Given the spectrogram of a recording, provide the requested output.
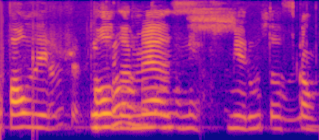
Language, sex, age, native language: Icelandic, male, 11, Icelandic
